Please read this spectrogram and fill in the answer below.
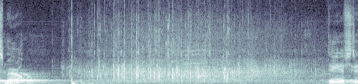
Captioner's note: audience applauding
